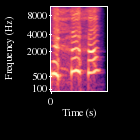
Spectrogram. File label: Vox, kr; Cleo; kingsraid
